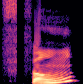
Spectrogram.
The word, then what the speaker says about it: Feng: So it's like Feng, like yeah, with a question mark at the end. I think that's how Feng? it goes. Yeah. So that's how Oh. you would pronounce it if like you're actually talking to me in like Chinese or something.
